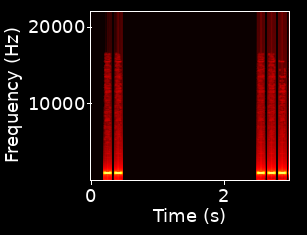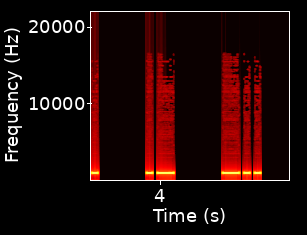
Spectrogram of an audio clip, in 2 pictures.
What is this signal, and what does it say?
Morse code, heard as a keyed tone, about 15 wpm, spaced as for 8 wpm, 1000 Hz. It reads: I HAD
